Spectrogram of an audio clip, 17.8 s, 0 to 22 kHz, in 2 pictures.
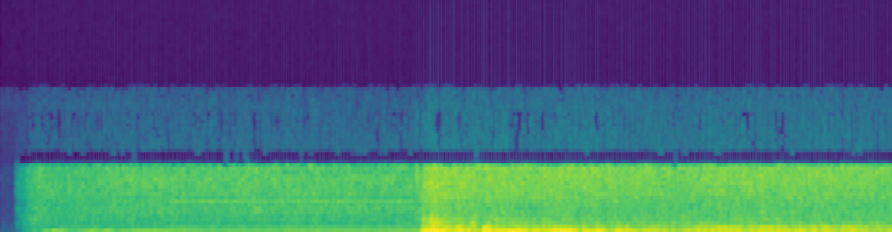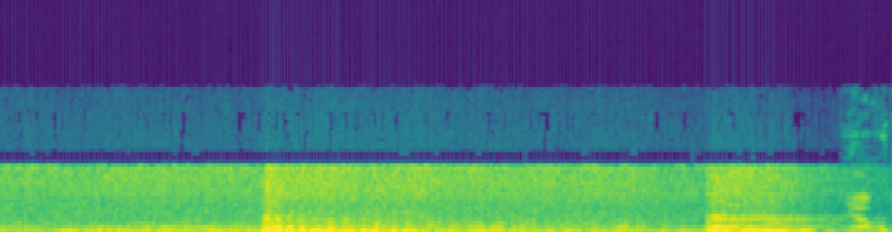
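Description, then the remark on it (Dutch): The Mercedes engine of a new McLaren Formula 1 car, started for the first time in Woking, rumbles at a steady idle, then revs up in three sharp steps, each surge louder and harsher. Loud, with no voices. “Ja, luister even mee naar een fragmentje waar je kan luisteren naar de nieuwe McLaren met Mercedes motor.”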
